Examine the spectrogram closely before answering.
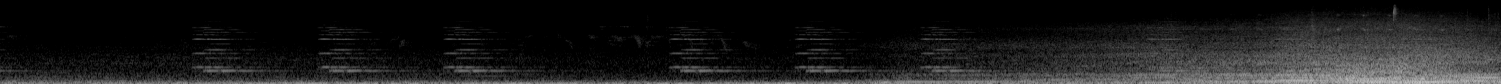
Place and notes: Mysterious bunker signal tone with passing mice, Headlands CA
I went to record a mysterious sound in a locked bunker and found some mice live inside
Marin, California, United States of America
